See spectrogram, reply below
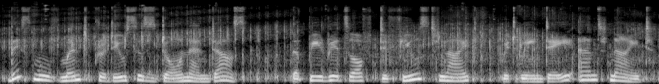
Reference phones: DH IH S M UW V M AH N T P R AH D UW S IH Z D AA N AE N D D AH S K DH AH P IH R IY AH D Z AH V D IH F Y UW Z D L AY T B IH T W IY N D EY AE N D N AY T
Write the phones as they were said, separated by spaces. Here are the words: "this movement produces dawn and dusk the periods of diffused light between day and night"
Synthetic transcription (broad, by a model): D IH S M UW V M AH N T P R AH D UW S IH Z D AA N AE N D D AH S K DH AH P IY R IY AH D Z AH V D IH F Y UW Z D L AY T B IH T W IY N D EY AE N D N AY T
